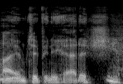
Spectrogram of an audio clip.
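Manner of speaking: low, soft, creaky, rough voice. Imitating someone sat near on a flight home: low Tiffany Haddish voice. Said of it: "She's got that sort of, uh, low voice".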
